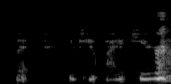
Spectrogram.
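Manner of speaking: whisper under the breath. Telling how she shows people a mascara saved on her phone, whispering. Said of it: "I'm like whispering".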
